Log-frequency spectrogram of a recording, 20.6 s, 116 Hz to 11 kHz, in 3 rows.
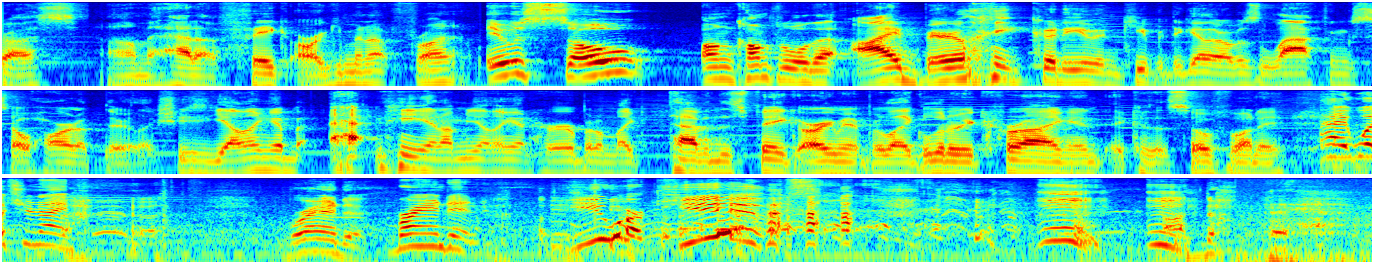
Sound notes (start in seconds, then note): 13.8 laughing; 16.8 crowd laughing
